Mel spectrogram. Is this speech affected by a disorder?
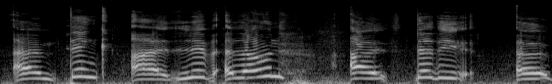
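Yes: cerebral palsy; cerebral palsy affecting arms and legs, cognitive function unaffected, uses a scribe for study.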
